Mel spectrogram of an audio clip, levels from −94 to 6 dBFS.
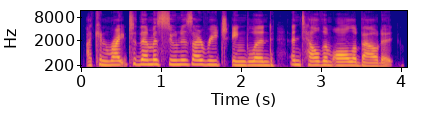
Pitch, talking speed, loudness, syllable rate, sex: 225 Hz, 250 wpm, -17 LUFS, 5.5 syllables/s, female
